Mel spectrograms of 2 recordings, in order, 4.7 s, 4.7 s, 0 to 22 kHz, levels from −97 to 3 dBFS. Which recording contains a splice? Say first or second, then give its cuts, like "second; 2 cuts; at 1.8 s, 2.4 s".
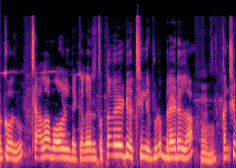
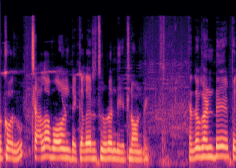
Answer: first; 1 cut; at 1.9 s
